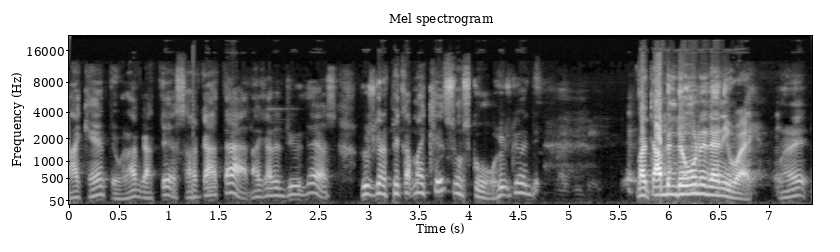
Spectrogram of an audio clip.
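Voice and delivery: rising, mounting list of excuses; talking himself out of going. Retold or imitated. Man on his bed arguing himself out of rehab, mounting protest. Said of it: "I'm talking myself out of going".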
